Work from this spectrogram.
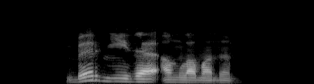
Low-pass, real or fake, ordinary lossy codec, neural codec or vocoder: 5.4 kHz; real; Opus, 16 kbps; none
